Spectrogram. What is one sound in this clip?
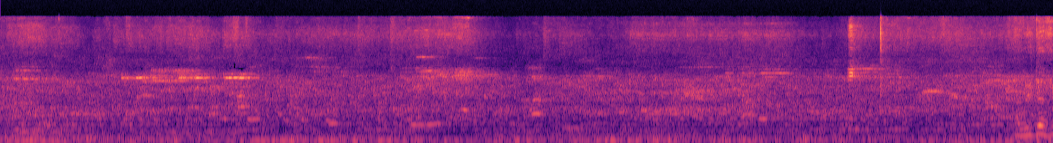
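Street traffic hums steadily nearby.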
